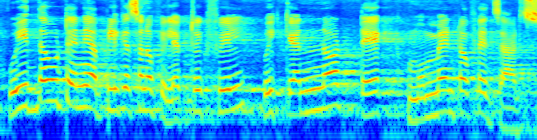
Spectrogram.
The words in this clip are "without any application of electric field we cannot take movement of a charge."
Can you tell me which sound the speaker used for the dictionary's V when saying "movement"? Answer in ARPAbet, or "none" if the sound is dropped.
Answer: none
